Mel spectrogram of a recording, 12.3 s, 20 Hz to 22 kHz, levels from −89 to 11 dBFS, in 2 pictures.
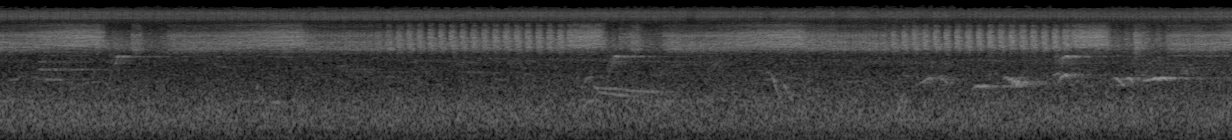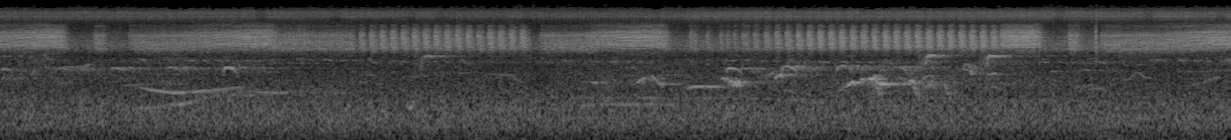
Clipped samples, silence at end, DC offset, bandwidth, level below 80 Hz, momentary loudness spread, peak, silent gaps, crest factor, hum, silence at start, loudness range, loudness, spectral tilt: under 0.1%; 0 s; under 0.1%; 19 kHz; -72 dBFS; 7 LU; -14 dBFS; none; 20 dB; none; 0 s; 4 LU; -30 LUFS; 2.5 dB/octave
